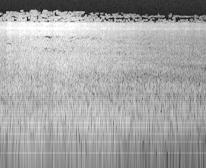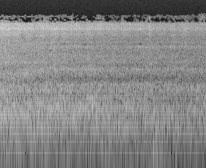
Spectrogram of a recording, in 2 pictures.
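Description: The rear coaches of a non-stop express passenger train rush past at speed, their wheels rumbling on the rails, loudest in the first couple of seconds. The noise then fades steadily as the train runs away down the line.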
